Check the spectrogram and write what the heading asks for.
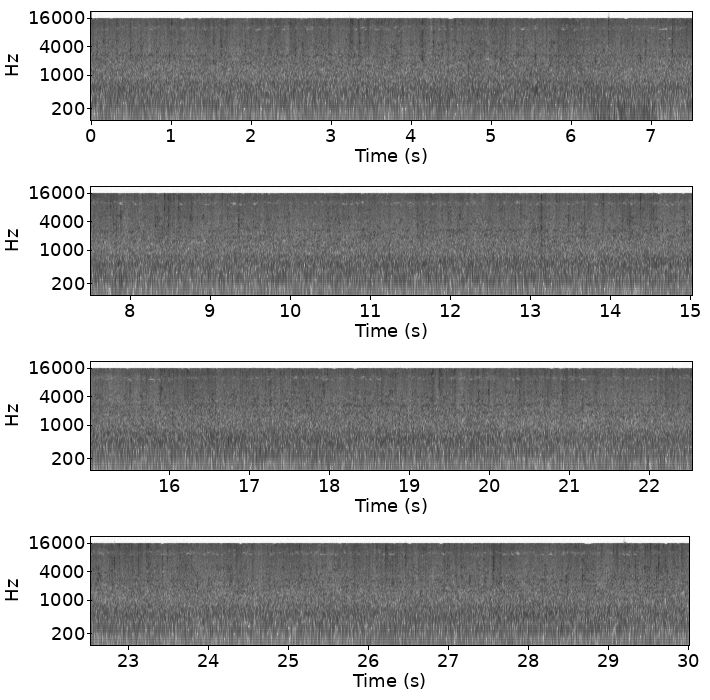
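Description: Heavy rain falling steadily on leaves and foliage, a dense even hiss. A brief low rumble swells about six seconds in.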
